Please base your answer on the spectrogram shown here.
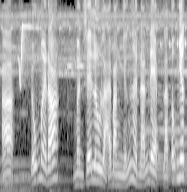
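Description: An actor voices a mild young cartoon boy with a middling pitch. He sounds hesitant and sheepish, with loud music behind him. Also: lively intonation, fairly quick, close to an everyday voice. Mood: apologetic. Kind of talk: children's cartoon voice acting.

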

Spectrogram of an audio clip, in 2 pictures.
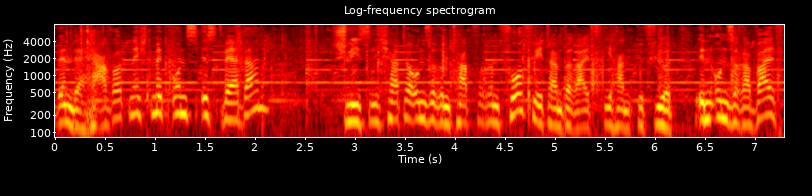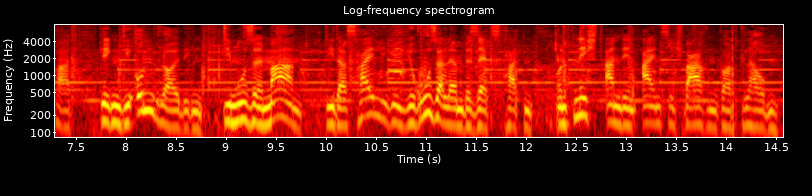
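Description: Animated young squire played by a man. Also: on the high side, normal speed, over loud music, lightly acted. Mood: respectful, earnest. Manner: explanatory, enumerating. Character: eager, proud young medieval squire guiding visiting children. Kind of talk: children's audio drama acting.

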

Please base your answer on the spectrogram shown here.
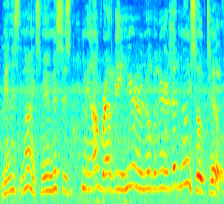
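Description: A man's voice: very high-pitched, moderate pace, background noise. A man in a casual street interview who tells his story in an earnest, preaching way, filling his talk with "you know.".

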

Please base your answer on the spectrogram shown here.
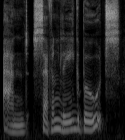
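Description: An English woman voicing an eager, rambling male schoolteacher in a storybook, deliberate and lecturing. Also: deep voice, dry recording, clean studio sound.

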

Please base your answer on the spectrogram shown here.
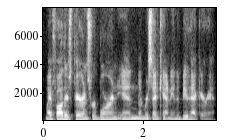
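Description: A man's voice: medium pitch, a little fast. A man in his sixties from California, telling his story in a casual, plainspoken way with wry asides, speaking into a webcam from a small office. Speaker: guest panelist. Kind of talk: casual storytelling on a video call. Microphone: video call webcam.

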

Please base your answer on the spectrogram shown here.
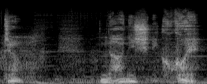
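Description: A man playing a gruff, hot-blooded but loyal yakuza hero in a Japanese video game cutscene, talking roughly and expressively. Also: fairly low pitch, very animated, normal speed, pushed and bright, soft background music, heavily acted. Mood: earnest.

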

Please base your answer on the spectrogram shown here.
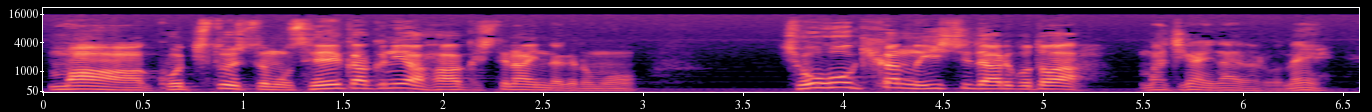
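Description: An actor playing a talkative, excitable young man in a radio drama, knowing, protective and a little exasperated. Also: mid-range voice, fast talker. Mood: explanatory.

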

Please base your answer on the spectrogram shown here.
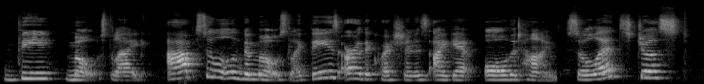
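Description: A young woman with a Finnish accent talks straight to a camera set close in front of her in a small bedroom. Her voice sits a little high, and her manner is chatty and earnest. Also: unhurried, fairly bright tone. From Finland. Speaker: YouTuber. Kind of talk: casual talk to camera. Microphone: camera in front at close range.

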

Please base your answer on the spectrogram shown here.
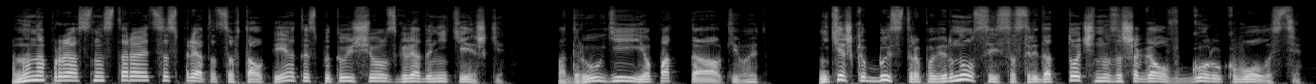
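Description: A man's voice: mid-range voice, darkish tone, no echo, studio quality. A man giving a dramatic, scripted narration of literary fiction as an actor.

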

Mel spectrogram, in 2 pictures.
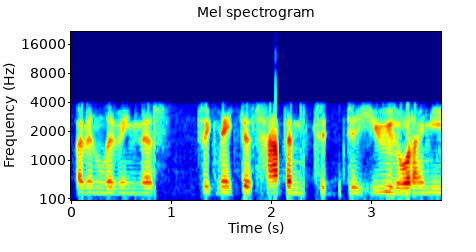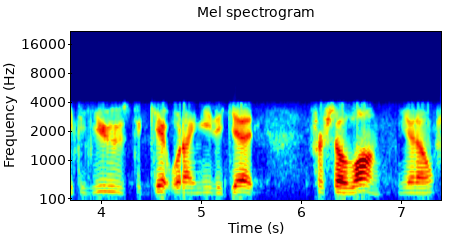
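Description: A man in a casual, personal phone conversation, talking haltingly and repeating himself. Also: medium pitch, monotone, clean tone. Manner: repetitive, halting, swears casually. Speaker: jail inmate calling his mother. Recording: noisy, tinny jail phone line.

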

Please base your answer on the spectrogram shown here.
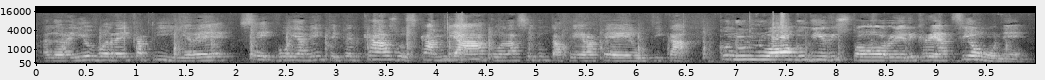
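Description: Radio comedy: actress as icy, exasperated woman therapist, formal and sarcastic, very measured, distant in a roomy space. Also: fairly high pitch, noisy background. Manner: icily formal, sarcastic, deliberate. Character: stern, exasperated female group therapist. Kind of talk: comic radio drama dialogue. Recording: echoey room, distant mic.

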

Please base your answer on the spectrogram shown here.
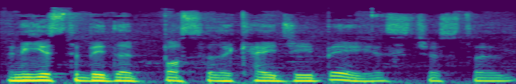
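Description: A man's voice: fairly low pitch, flat delivery, fast talker, mellow. Cocky English man with a London accent. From England. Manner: brash, cocky and blustering. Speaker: actor in a dating sim, also explaining the lesson. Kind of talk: scripted acted dialogue, with coaching asides.

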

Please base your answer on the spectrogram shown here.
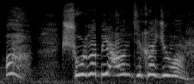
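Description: A woman voicing an excitable, goofy little olive child in a children's cartoon, eager and playful, repeating words in bursts. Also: extremely high pitch, fairly quick, gravelly, over loud music.

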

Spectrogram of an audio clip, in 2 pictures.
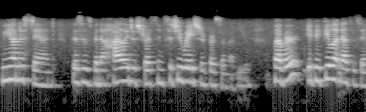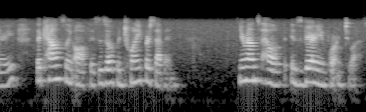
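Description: Woman acting a high-voiced chipper school news anchor. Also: steady tone, brisk, natural voice. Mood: reassuring. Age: young adult. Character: chipper, eerily reassuring teenage female school news anchor. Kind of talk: scripted school news presenting, acted. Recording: dull lo-fi 1990s VHS sound.

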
